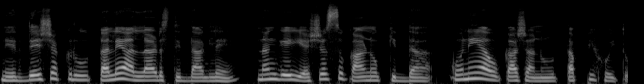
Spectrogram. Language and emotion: Kannada, sad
